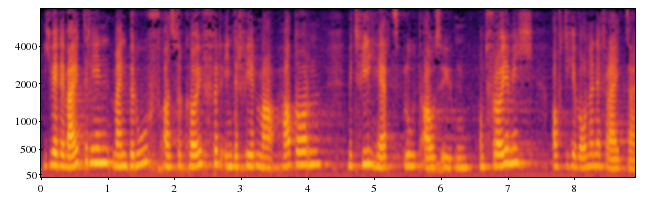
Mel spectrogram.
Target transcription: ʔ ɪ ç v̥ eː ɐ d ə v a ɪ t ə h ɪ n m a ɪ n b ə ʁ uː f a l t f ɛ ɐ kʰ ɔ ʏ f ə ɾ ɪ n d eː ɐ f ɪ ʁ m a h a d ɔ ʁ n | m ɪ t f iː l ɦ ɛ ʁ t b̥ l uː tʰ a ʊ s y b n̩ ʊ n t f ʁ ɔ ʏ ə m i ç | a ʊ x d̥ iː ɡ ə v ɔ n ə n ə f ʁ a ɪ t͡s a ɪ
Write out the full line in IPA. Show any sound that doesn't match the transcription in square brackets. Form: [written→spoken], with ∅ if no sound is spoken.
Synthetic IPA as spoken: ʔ ɪ ç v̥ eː ɐ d ə v a ɪ t ə h ɪ n m a ɪ n b ə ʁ uː f a l [t→s] f ɛ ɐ kʰ ɔ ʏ f ə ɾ ɪ n d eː ɐ f ɪ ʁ m a h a d ɔ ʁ n | m ɪ t f iː l ɦ ɛ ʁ [t→t͡s] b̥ l uː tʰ a ʊ s [y→yː] b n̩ ʊ n t f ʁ ɔ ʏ ə m [i→ɪ] ç | a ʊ [x→f] d̥ iː ɡ ə v ɔ n ə n ə f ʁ a ɪ t͡s a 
